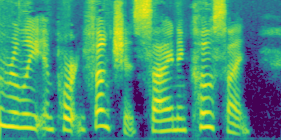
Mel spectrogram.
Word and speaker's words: cos: And that allows us two really important functions, sine and cosine. They're abbreviated SIN and COS, but they are pronounced sine and cosine.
